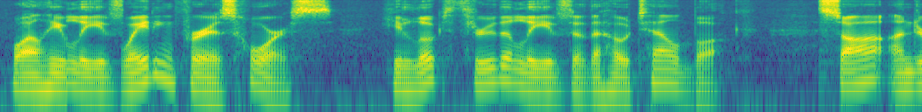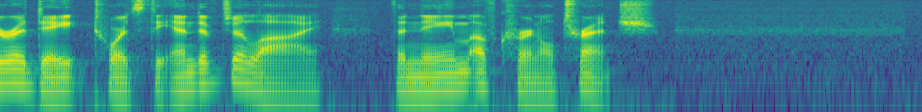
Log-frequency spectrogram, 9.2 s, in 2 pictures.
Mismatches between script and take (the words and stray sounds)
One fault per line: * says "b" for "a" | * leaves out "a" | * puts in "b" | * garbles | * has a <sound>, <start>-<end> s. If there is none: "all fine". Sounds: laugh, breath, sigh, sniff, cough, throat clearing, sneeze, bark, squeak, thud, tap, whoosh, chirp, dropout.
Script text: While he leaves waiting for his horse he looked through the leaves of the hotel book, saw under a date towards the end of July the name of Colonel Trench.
all fine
